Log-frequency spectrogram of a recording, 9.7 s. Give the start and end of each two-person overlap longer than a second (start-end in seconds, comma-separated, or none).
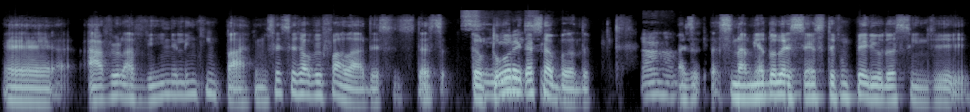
4.6-5.8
